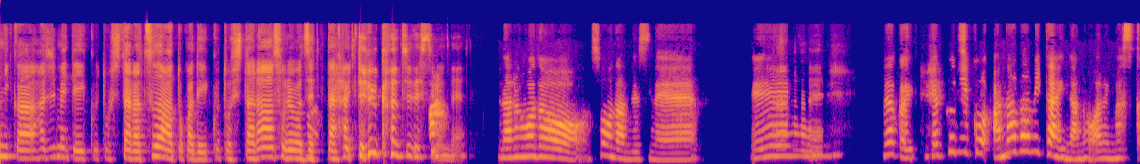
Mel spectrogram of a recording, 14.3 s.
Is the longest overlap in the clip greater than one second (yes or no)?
no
